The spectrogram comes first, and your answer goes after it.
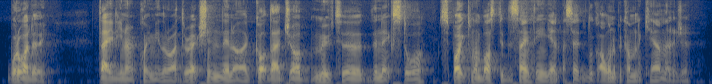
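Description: Very deep and low, a man's voice comes in an Australian accent with fairly even intonation. He speaks very fast on a very clean recording with a silent background. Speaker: podcast guest. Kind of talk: casual chat.

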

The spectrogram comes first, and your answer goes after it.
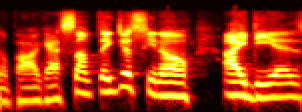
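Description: Speaking at a fairly quick pace in a plain, everyday voice, a man with a Canadian accent keeps a medium pitch and ordinary pitch variation in a very clean recording with a silent background. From Ontario, Canada (Ajax, east of Toronto). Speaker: sociology professor and podcaster. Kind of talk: casual interview.

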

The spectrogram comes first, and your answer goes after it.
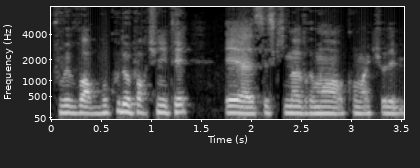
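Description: The delivery is somewhat breathy and fairly quick, with a dry, close sound and no echo. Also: man. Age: 20s. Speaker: engineering student and trader. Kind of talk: interview.

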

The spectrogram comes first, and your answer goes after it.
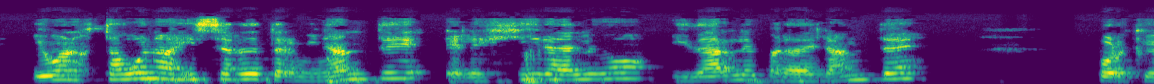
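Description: A woman with an unremarkable speaking voice talks at a moderate pace, using a fairly high pitch and lively intonation. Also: big swings in loudness. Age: 20s. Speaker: designer and e-commerce manager. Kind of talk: interview.

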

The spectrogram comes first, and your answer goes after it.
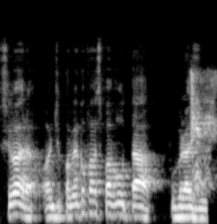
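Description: A man's voice with fairly even intonation. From Brazil, Rio de Janeiro (Ilha do Governador). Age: 20s. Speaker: college football player. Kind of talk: casual chat. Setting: live stream video call.

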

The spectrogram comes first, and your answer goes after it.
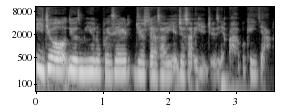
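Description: A soft-spoken voice with ordinary pitch variation on a very clean recording against a silent background. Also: woman. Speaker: podcast host and empowerment coach. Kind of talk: solo podcast monologue. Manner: soft and quiet.

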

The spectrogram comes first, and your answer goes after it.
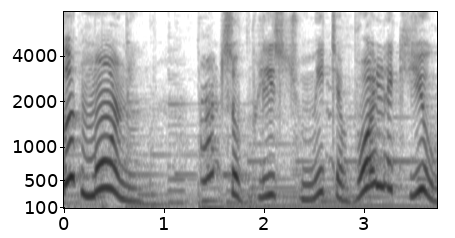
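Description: A hoarse, high-pitched put-on character voice over clear background music. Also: moderate pace.

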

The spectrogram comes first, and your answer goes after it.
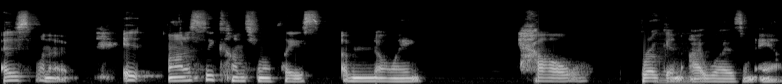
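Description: Here a woman talks with a Southern US accent. Her pace is very slow. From US South, North Carolina. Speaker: songwriter. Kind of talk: testimony.

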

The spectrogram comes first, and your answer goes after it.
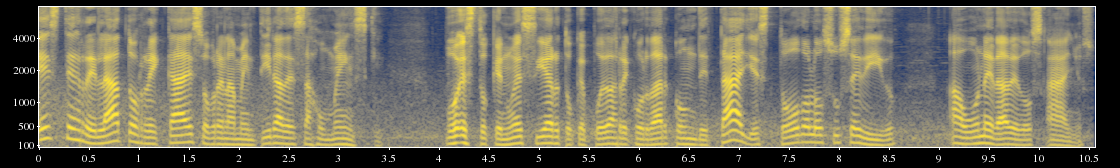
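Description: A man with a normal speaking voice talks at a fairly slow pace, medium in pitch with ordinary pitch variation. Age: 40s. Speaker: podcast host. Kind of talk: personal memoir narration.

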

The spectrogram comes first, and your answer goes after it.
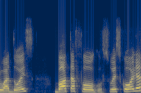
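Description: This woman's voice is high in pitch. It rises and falls with ordinary variation. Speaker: sports podcast host and journalist. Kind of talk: casual chat. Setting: remote recording via computer.

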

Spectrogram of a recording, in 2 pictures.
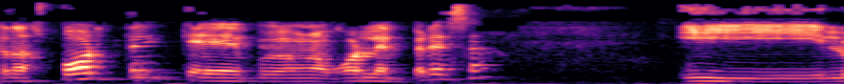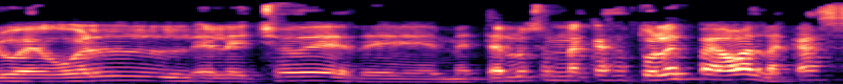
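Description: A man's fairly high voice swings very widely in pitch while keeping a moderate pace. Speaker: guest. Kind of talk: casual chat.

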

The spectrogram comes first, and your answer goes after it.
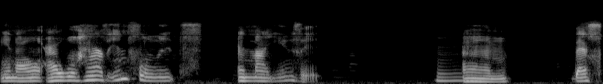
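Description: Talking very slowly with an American accent, a woman has a very deep, low pitch and a warm tone. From Texas. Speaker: community healer and activist. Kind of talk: casual chat. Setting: video call. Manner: warm, laughs often.

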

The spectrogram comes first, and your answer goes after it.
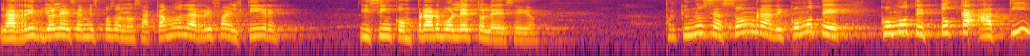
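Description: Speaking at a moderate pace and a high pitch, a woman uses lively intonation amid noticeable background noise and audible room echo. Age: 30s. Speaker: pastor. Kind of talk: sermon.

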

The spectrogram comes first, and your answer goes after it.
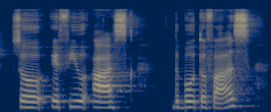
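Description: In an Indian accent, a woman speaks at a medium pitch in a flat monotone. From India, Mumbai. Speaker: podcast host, gynecologist and life coach. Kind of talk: casual solo monologue.

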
